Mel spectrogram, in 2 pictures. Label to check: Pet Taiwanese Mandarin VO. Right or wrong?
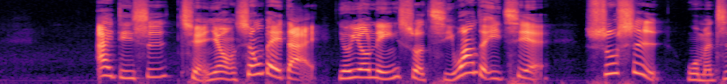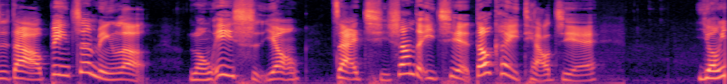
Right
